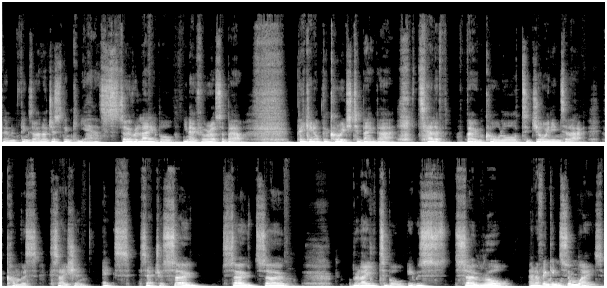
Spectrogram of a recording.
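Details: Male speaker who stammers, talking about his own stammering journey; stuttering (stammering).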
